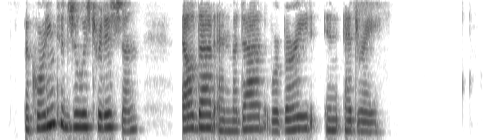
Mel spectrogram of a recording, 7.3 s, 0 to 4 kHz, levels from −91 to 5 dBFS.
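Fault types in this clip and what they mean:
No technical faults can be heard anywhere in the speech. There is nothing to list for any fault type.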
